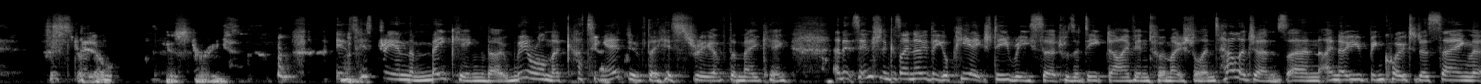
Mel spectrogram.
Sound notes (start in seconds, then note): 3.2 chuckles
